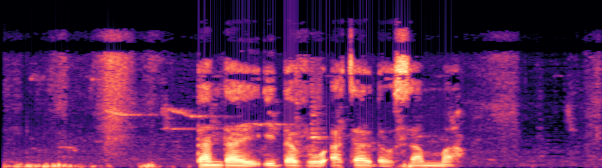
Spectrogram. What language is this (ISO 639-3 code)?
udl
